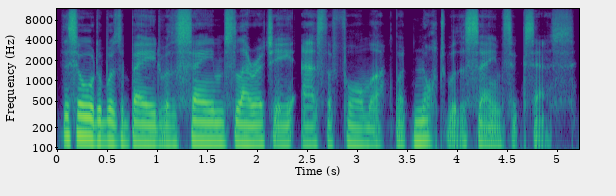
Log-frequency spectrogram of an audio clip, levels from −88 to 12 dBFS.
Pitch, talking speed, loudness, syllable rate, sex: 115 Hz, 195 wpm, -18 LUFS, 4.9 syllables/s, male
